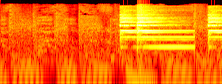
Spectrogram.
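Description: Background music with sliding bass notes. About a second in, a loud ringing bell chime comes in: the notification-bell sound effect of a subscribe-button animation.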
